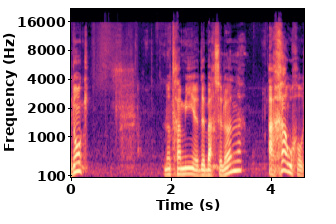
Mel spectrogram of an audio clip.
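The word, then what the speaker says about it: Araújo: Et donc, notre ami de Barcelone, Araujo, c'est comme ça qu'on prononce. Araujo. Parce qu'on a deux spécialistes ici.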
